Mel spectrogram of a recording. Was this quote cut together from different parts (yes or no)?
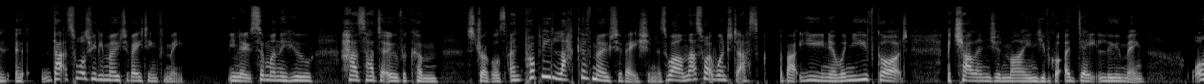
no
